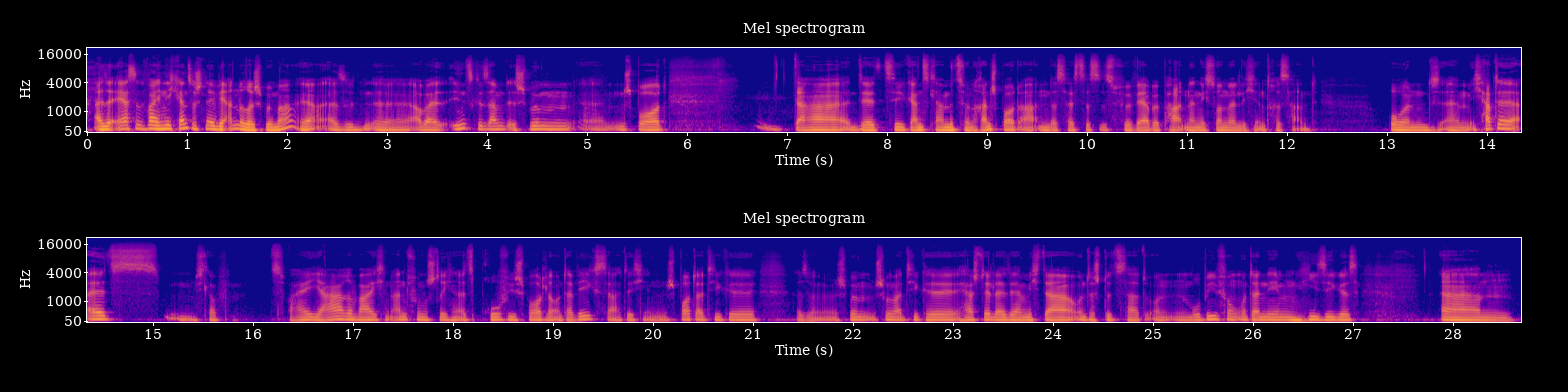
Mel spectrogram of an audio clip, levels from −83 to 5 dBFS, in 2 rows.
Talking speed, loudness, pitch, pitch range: 155 wpm, -24 LUFS, 130 Hz, 120-140 Hz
